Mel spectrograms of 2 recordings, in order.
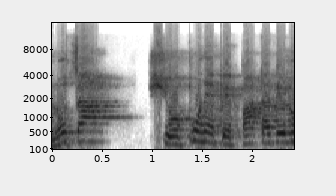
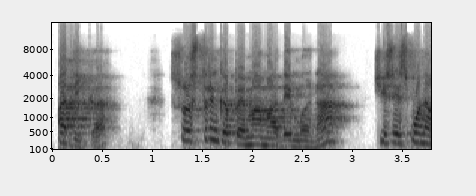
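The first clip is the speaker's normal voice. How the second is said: ordinary talk, nothing marked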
